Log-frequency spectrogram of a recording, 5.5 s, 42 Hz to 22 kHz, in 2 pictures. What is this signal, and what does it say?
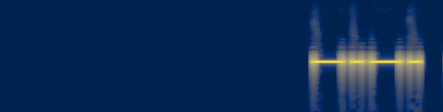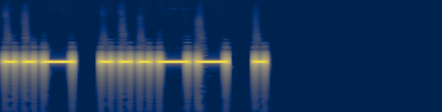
Morse code, heard as a keyed tone, about 20 wpm, 700 Hz. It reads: CU3E
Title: DXCC-100 Call Signs - 4 Characters - Repeated 3x - 20wpm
